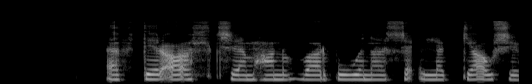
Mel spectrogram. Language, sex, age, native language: Icelandic, male, 11, Icelandic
